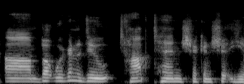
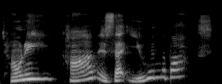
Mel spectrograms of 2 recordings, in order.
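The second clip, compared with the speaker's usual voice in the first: high mock call; 8 semitones higher, 4 dB quieter than usual. Teasing call to the boxed man.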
